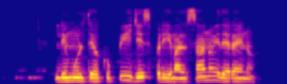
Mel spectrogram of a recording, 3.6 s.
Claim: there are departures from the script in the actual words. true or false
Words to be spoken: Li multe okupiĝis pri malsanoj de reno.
false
